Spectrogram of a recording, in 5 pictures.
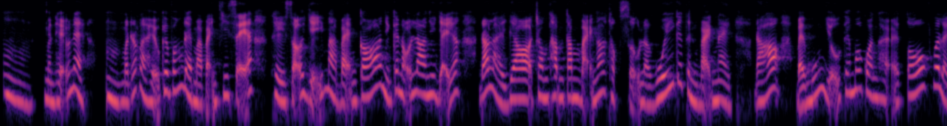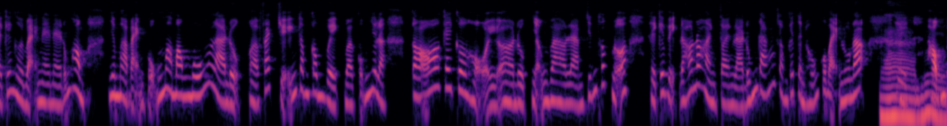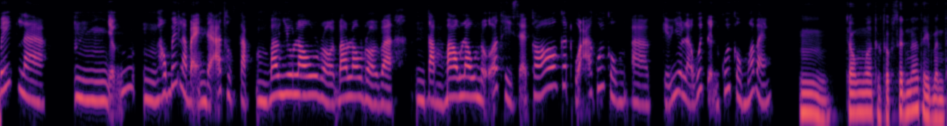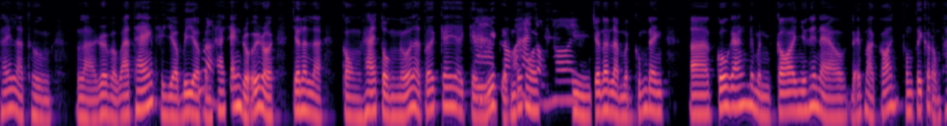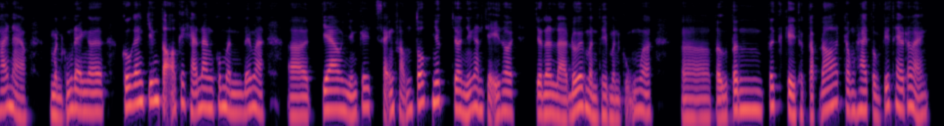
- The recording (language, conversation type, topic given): Vietnamese, advice, Bạn nên làm gì để cạnh tranh giành cơ hội thăng chức với đồng nghiệp một cách chuyên nghiệp?
- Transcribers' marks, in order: tapping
